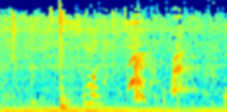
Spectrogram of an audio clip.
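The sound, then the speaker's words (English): Dogs yipping and whimpering as they run out of a car parked in the middle of a street, a few short, faint, high-pitched cries over a steady low background rumble. “He walks around to the other side of the car and opens the doors. The dogs run out.”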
